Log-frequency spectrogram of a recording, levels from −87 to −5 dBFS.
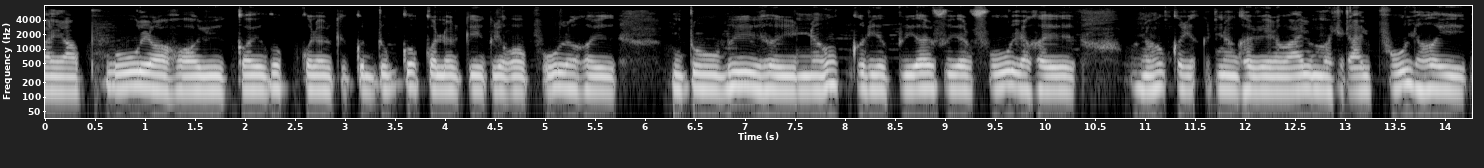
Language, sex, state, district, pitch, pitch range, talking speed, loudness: Hindi, male, Bihar, Vaishali, 145 Hz, 140-150 Hz, 90 wpm, -24 LUFS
